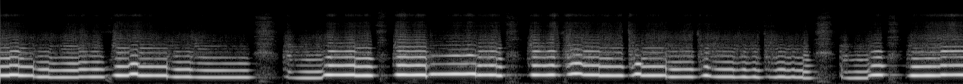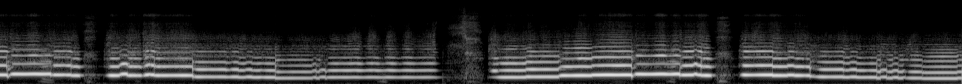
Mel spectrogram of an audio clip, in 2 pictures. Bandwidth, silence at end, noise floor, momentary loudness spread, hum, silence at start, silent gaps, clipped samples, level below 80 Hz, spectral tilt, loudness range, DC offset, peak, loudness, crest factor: 10.5 kHz; 0 s; -43 dBFS; 12 LU; none; 0 s; none; under 0.1%; -68 dBFS; -4.5 dB/octave; 6 LU; under 0.1%; -4 dBFS; -16 LUFS; 12 dB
